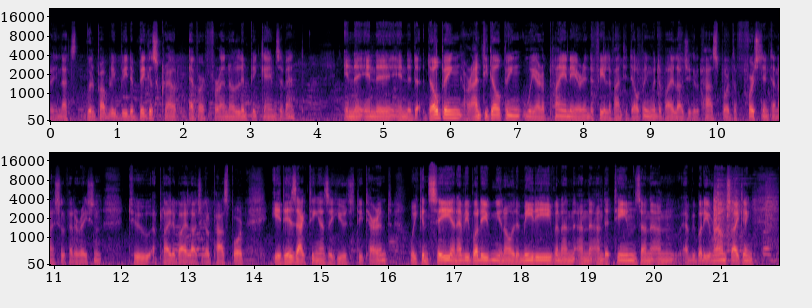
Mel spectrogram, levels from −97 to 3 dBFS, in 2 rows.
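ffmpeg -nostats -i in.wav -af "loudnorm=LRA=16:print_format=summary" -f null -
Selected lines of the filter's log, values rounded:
Input Integrated:    -35.8 LUFS
Input True Peak:     -15.3 dBTP
Input LRA:             6.6 LU
Input Threshold:     -46.0 LUFS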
